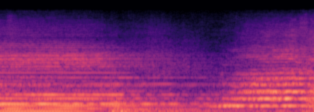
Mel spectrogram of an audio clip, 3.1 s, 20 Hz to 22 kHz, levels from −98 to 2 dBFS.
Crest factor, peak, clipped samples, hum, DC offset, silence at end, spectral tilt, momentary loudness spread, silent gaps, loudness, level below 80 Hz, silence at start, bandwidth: 14 dB; -10 dBFS; under 0.1%; none; under 0.1%; 0 s; -7 dB/octave; 13 LU; none; -24 LUFS; -32 dBFS; 0 s; 12 kHz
